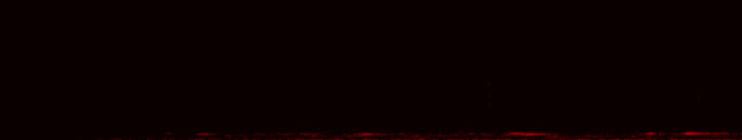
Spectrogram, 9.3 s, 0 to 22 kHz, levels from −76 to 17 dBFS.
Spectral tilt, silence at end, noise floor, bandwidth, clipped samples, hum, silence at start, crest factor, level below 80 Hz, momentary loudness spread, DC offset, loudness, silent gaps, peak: -1.5 dB/octave; 0 s; -80 dBFS; 15.5 kHz; under 0.1%; none; 0.1 s; 18 dB; -66 dBFS; 9 LU; under 0.1%; -62 LUFS; none; -42 dBFS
